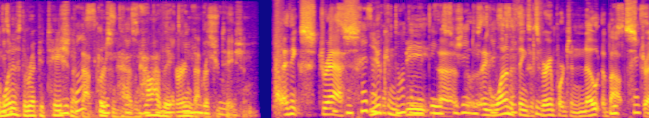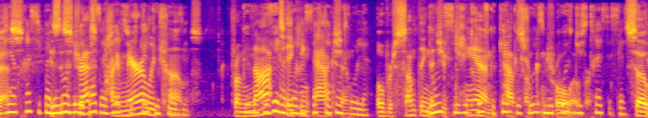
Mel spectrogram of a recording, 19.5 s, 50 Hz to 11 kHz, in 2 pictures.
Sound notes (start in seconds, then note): 4.1 whoosh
